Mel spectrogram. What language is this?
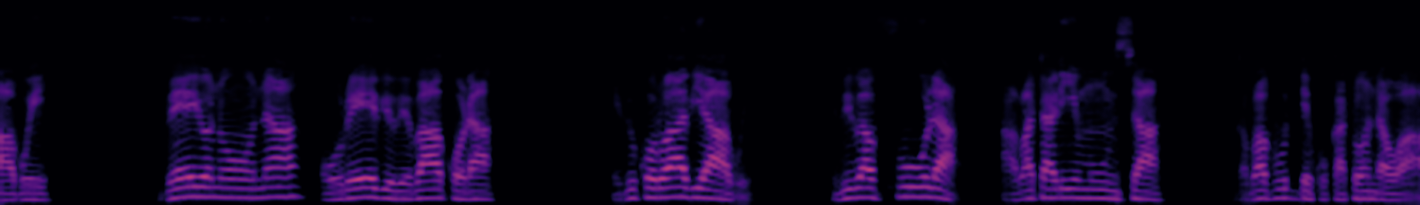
Ganda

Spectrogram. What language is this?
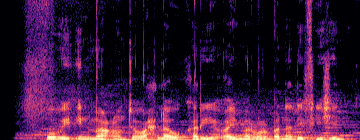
Somali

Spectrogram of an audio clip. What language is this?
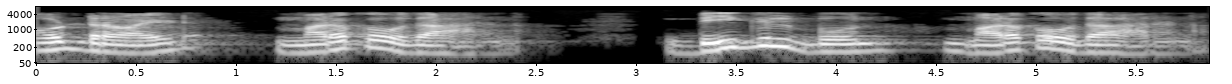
Telugu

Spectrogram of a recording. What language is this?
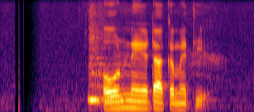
Sinhala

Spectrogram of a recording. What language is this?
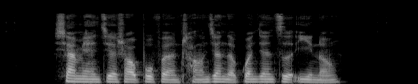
Chinese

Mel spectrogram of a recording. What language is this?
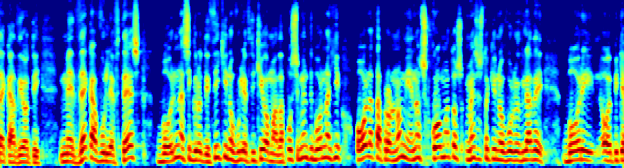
Greek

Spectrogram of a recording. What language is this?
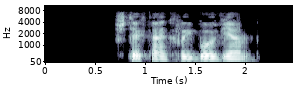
Central Kurdish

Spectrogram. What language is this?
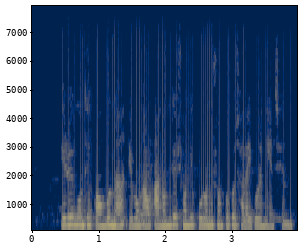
Bangla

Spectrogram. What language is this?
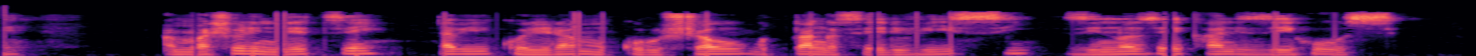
Kinyarwanda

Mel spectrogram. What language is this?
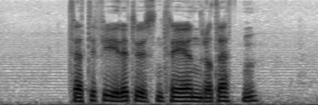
Norwegian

